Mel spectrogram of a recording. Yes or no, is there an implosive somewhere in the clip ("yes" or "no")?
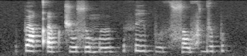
no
